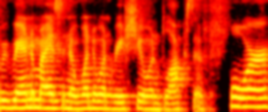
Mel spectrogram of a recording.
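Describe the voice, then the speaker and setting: A woman speaks in a fairly low pitch. Her intonation stays fairly even. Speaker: physician researcher. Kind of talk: conference presentation. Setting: virtual symposium, screen sharing. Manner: fast; halting with fillers.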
